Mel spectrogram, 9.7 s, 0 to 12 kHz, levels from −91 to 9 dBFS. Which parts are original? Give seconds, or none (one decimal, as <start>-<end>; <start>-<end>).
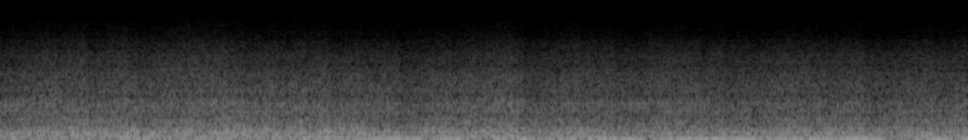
0.0-6.3; 6.9-9.7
